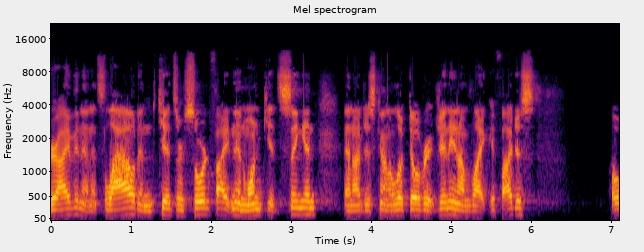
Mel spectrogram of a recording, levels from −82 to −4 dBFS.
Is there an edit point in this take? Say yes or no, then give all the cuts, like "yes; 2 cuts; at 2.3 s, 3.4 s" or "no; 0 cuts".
no; 0 cuts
